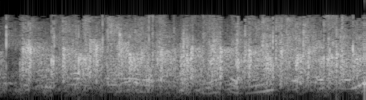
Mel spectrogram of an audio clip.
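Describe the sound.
Audience applause, a thick, even wash of many hands clapping at a steady loudness for nearly four seconds, with faint voices mixed in beneath.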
